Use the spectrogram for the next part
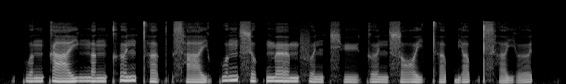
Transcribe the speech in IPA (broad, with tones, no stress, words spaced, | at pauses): kʷɐ˨˥ŋkaː˨˥jŋɐ˧ŋkʰɵ˥n t̪ʰɐ˨˥k̚t͡sʰaː˨j kʷɐ˥ŋsʊ˨˥k̚mœː˧mfɵ˨˩n t͡sʰyː˨˩kɵ˨nsɔː˨j t̪ʰɐ˨p̚jɐ˧p̚t͡sʰɐ˨˩j ɵ˧t̚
